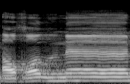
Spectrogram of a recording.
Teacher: خاء حرف مستعلیہ میں سے ہے تو خاء کو پوری یعنی موٹا پڑھیں گے۔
